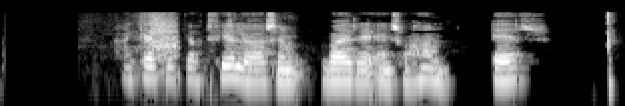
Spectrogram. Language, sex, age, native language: Icelandic, female, 50-59, Icelandic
